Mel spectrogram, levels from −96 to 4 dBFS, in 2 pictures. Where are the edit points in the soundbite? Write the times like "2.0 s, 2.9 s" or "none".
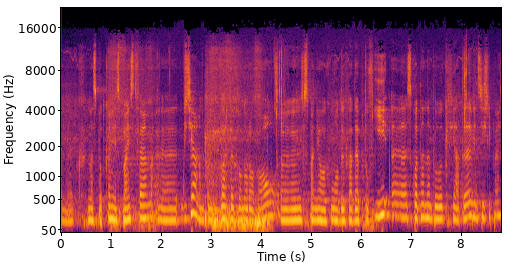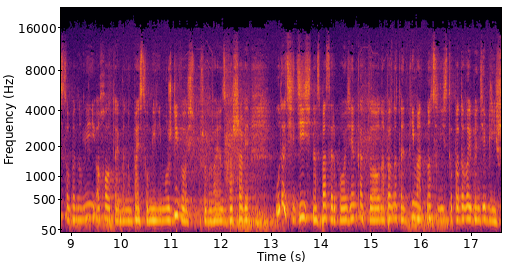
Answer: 4.8 s, 6.2 s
